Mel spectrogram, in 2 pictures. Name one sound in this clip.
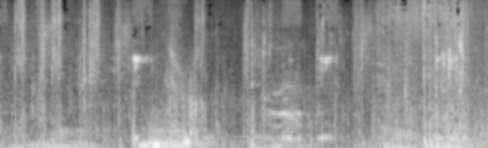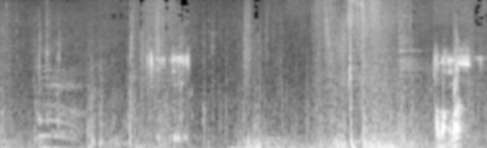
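A wooden chest lid creaks open.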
